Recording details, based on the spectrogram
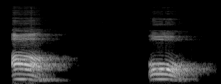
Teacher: विव्रत का हमारा मतलब होता है कि इसमें मुंह क्या होता है? ज्यादा खुलता है, यानी विविर जो होता है मुंह विविर खुला रहता है ज्यादा।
